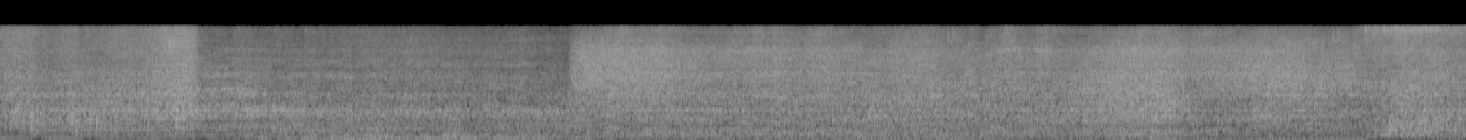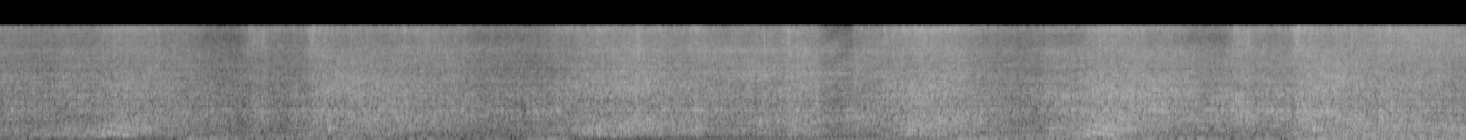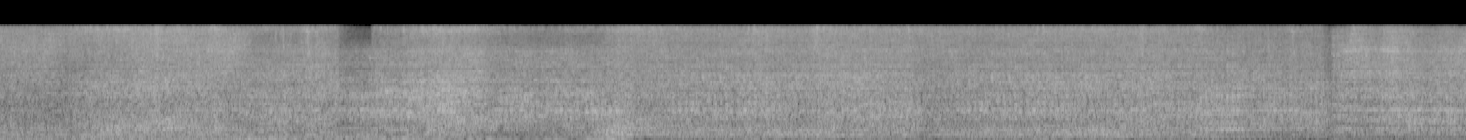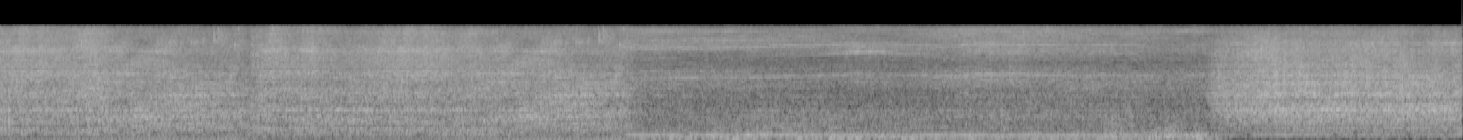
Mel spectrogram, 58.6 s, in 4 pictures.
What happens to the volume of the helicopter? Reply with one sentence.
The volume of the helicopter goes up.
